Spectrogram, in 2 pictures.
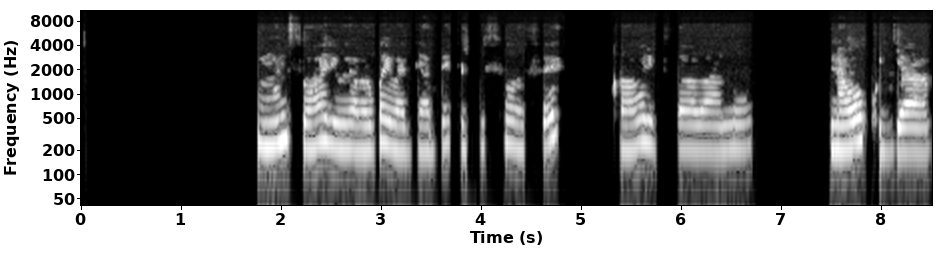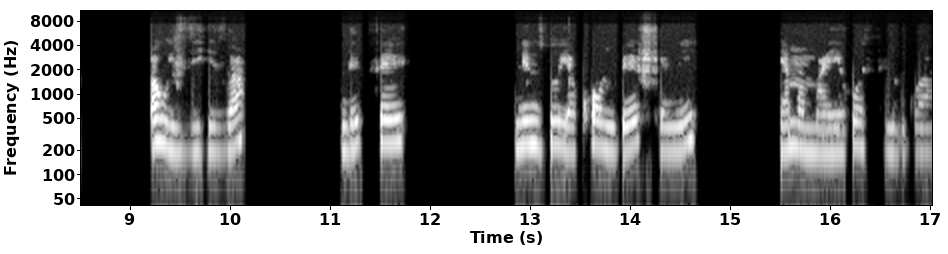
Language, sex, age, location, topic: Kinyarwanda, female, 18-24, Kigali, health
